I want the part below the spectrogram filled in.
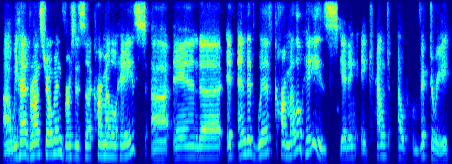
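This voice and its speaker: A man's voice: on the high side, expressive, unhurried, few pauses, bright, forceful tone. A man hosting a podcast, recapping events in a rambling, casual way full of "uh"s. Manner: rambling, filler-heavy, many "uh"s. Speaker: podcast host.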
